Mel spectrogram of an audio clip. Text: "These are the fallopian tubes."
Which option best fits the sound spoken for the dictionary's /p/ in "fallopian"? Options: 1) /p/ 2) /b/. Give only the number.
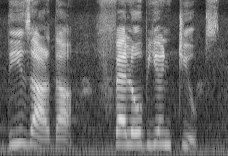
2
